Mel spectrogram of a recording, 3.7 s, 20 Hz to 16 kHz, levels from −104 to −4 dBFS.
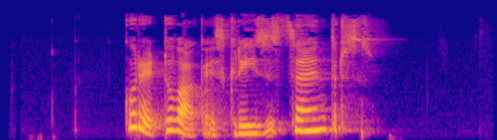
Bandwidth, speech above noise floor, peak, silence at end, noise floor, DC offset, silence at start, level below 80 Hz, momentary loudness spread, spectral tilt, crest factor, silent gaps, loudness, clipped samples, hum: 11 kHz; 59 dB; -4 dBFS; 0.95 s; -81 dBFS; under 0.1%; 0.95 s; -68 dBFS; 12 LU; -4.5 dB/octave; 22 dB; none; -23 LUFS; under 0.1%; none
